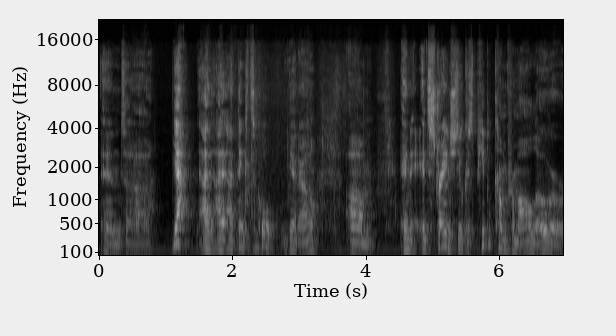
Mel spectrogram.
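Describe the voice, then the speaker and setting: The man's voice sits at medium pitch and is somewhat breathy. It shows ordinary pitch variation. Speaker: tattoo artist. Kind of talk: casual chat.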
